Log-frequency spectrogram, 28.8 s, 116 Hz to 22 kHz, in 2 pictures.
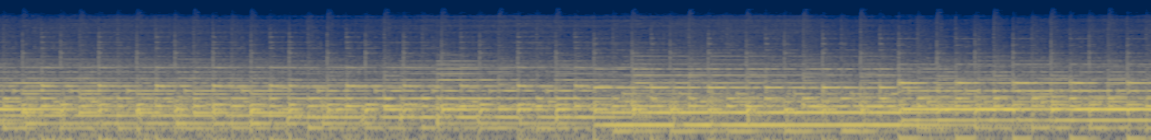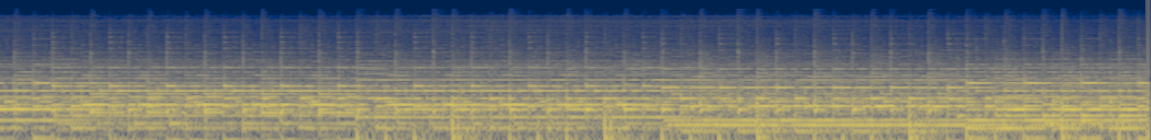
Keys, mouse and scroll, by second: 2.1 s, 7.3 s, 7.4 g, 12.6 KP_0, 14.0 g, 17.7 KP_0, 19.9 g, 21.3 g, 21.9 click, 22.2 g, 26.9 Tab, 27.9-28.7 drag.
